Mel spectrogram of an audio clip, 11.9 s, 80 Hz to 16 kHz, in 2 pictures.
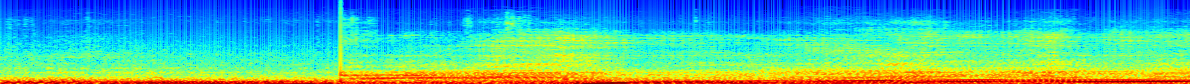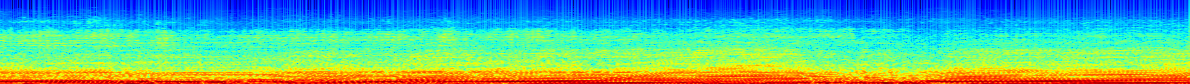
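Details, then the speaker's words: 2012 Ford Mustang Boss 302 with MT82 manual gearbox, stock tune, new cold-air intake, cold weather: a clear whine rises and falls with rpm over the exhaust rumble while pulling in first gear. The owner suspects transmission whine under load; the cause is not confirmed. "listen everybody hear the whining it goes up with rpm so it's definitely a transmission"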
